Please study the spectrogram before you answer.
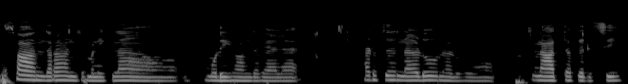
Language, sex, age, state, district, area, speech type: Tamil, female, 45-60, Tamil Nadu, Tiruvarur, rural, spontaneous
